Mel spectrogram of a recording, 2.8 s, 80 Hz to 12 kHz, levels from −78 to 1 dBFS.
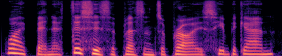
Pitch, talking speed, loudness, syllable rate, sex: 190 Hz, 190 wpm, -19 LUFS, 5.6 syllables/s, female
